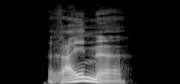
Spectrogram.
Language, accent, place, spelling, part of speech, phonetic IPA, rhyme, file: German, Germany, Berlin, reine, adjective, [ˈʁaɪ̯nə], -aɪ̯nə, De-reine.ogg
- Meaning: inflection of rein: 1. strong/mixed nominative/accusative feminine singular 2. strong nominative/accusative plural 3. weak nominative all-gender singular 4. weak accusative feminine/neuter singular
